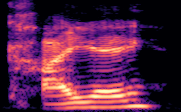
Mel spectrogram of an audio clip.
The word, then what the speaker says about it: Kaye: First off, I feel the need to try my best to, as not assholishly as I can, say that I think her last name is pronounced Kaye.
